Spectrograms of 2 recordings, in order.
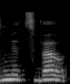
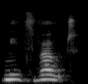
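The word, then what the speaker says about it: מצוות: So it becomes mitzvot, meets vote. Right? Equals meets vote.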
